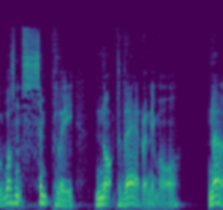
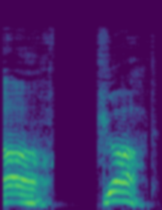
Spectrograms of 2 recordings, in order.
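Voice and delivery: "Oh, God" as a pained morning groan, pitched higher; imitating a groaning drinker; 6 semitones higher than usual. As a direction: mimic someone clutching their aching head. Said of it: "they clutch their head and say".

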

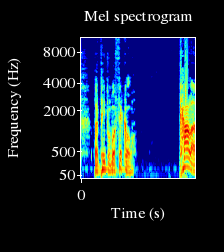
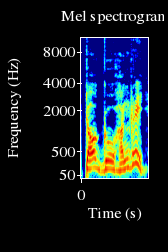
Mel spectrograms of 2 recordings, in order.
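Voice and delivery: slow, dim troll speaking; Detritus the troll; 4 semitones higher, slower than usual. Acted. Troll Detritus tells the trainers, slow and dull. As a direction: plod each word like a slow-witted troll. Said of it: "came Detritus's voice".

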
